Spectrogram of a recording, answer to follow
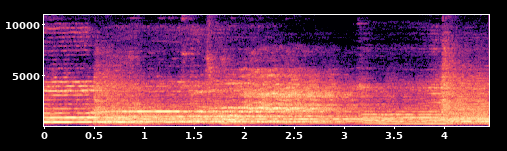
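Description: Movie teaser soundtrack music, with singing voices holding long notes.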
